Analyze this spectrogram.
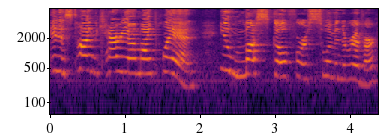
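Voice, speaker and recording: In a squeaky, put-on character voice at an extremely high pitch, a woman talks at a moderate pace over clear background noise. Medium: read story. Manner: bold, courtly.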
